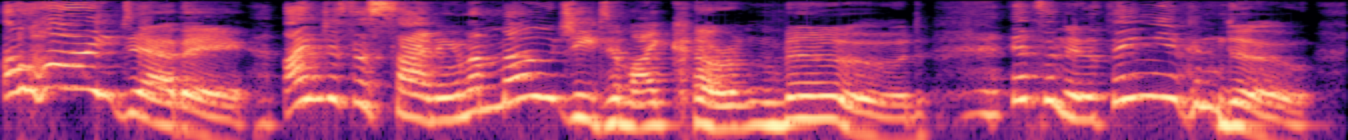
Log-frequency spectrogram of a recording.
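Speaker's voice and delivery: very high-pitched put-on chirpy character; sing-song greeting in a silly high voice; Pussy Pals voice. Pussy Pal Carol telling Debbie about emojis, hammed-up character voice. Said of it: "start it in the Pussy Pal's voice".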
